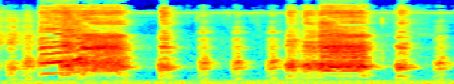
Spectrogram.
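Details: Two long, harsh chicken squawks, each nearly half a second, separated by a handful of short, evenly spaced clucks.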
